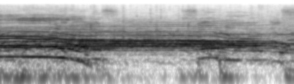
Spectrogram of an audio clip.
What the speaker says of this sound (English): can we give a cheer for all these public meets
